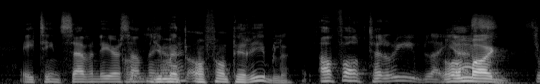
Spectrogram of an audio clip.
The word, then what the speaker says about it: enfant terrible: You meant enfant terrible. Enfant terrible. Yes. Oh my That's what I say. Just kidding. He pronounced it wrong.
